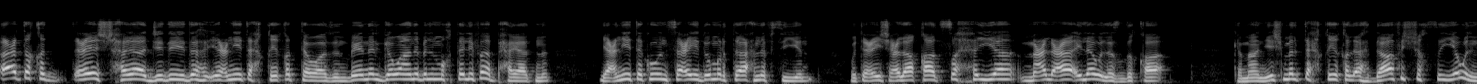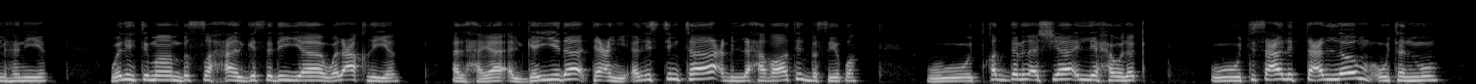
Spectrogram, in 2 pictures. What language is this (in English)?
Omani Arabic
